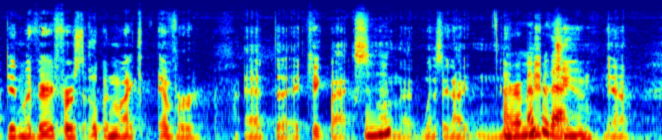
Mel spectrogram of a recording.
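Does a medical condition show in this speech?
No.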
